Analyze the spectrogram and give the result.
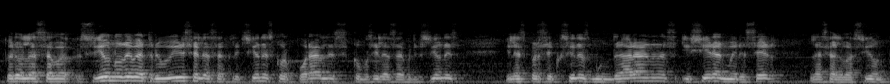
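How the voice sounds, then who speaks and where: A man's voice: medium pitch, a bit bright, muffled recording, slight background noise. Earnest man reading a Bible commentary. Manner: earnest, measured reading with occasional stumbles. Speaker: devotional preacher. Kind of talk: read-aloud Bible commentary and prayer.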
